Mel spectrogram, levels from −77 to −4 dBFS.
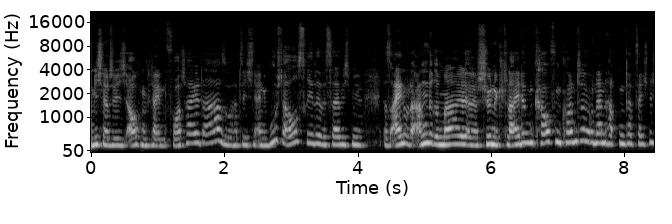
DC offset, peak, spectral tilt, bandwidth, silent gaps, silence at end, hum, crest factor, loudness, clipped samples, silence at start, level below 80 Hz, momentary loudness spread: under 0.1%; -14 dBFS; -5.5 dB/octave; 16 kHz; none; 0 s; none; 16 dB; -31 LUFS; under 0.1%; 0 s; -88 dBFS; 8 LU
